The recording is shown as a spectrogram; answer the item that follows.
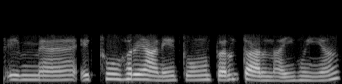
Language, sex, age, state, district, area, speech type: Punjabi, female, 18-30, Punjab, Tarn Taran, rural, conversation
